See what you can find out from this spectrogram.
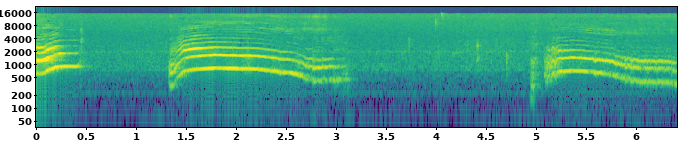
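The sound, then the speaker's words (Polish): Cats yowl during mating season in March in Poznań, long, drawn-out wails that rise and sag in pitch: the tail of one cry, then two full calls separated by quiet pauses, fairly loud with no talking. “Bardzo dużo kotów właścicielskich ma możliwość wychodzenia na otwarty teren, a tym samym niestety ta reprodukcja w dużej skali, obecnie mamy marzec, słychać, nawet to słychać w Poznaniu.”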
